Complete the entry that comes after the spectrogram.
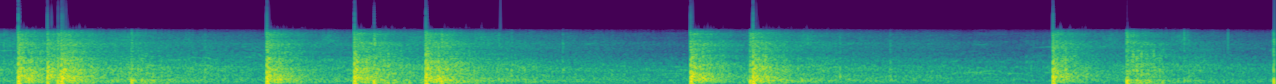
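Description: Aerial firework shells bursting overhead: about nine sharp bangs in small clusters, each followed by a long echo that fades away.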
